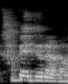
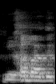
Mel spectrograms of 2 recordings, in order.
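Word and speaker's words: כָּבֵד: 카바드 카베드 네. 카바드라고 하지 않고 카베드라고 하는 건 상태 동사, 형용사들은 이제 카베드라고 발음하는 거예요. 카바드라고 발음해도 됩니다.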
